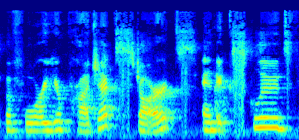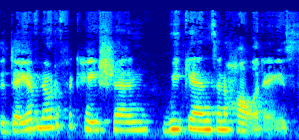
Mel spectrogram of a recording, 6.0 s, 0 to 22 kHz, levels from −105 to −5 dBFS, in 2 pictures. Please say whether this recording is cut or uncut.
cut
